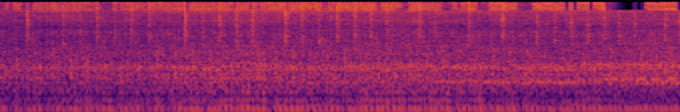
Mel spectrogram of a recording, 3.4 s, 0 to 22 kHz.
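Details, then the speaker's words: Yamaha FZ09 donor engine, with no battery, started on a 200 amp jump starter after priming the fuel pump: even, low idle burble, steady with no knocking or misfire gaps; the engine is fine. "The engine right there is fine. Totally fine."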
